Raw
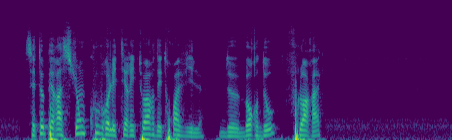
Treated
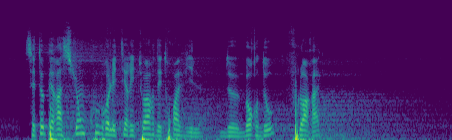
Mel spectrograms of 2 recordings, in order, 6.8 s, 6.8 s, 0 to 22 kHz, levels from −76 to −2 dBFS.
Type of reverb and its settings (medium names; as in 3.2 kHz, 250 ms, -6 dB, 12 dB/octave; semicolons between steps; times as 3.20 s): plate-style reverb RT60 4.7 s, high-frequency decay 1×, DRR 17.5 dB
